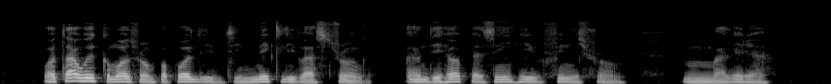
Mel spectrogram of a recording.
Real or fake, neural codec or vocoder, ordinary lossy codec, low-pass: real; none; none; none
